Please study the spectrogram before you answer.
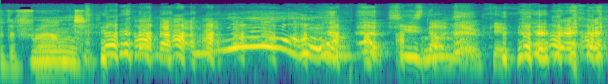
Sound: all laughing

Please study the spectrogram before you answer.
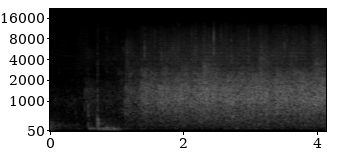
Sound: audience applauds

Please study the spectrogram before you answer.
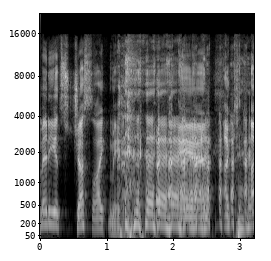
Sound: laughing

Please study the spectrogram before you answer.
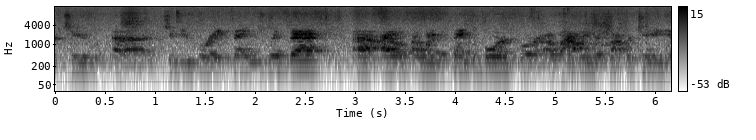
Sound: none

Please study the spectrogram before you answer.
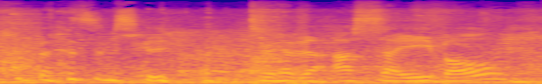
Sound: laughing

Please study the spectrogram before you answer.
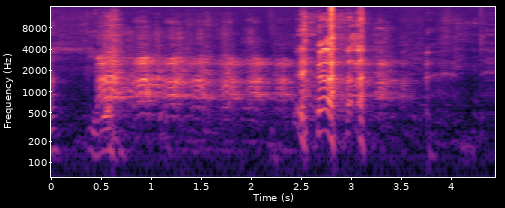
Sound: laughter

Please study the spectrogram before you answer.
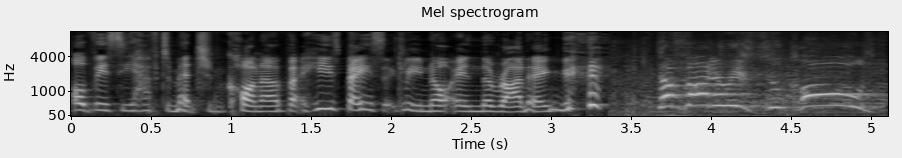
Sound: laughs

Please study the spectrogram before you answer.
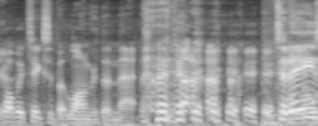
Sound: laugh

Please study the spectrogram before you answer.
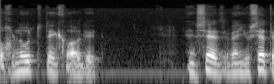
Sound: non-english

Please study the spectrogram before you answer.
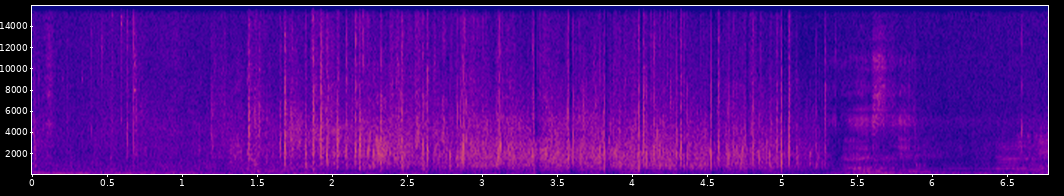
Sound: applause

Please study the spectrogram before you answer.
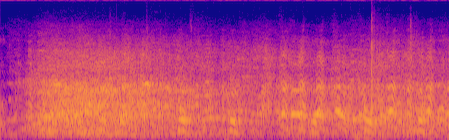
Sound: audience laughter

